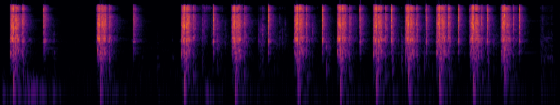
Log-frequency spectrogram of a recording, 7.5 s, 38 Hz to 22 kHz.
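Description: A Colt M4 CQB R airsoft gun fires about fifteen sharp, loud shots up close. They come in uneven single shots and quick clusters, with brief pauses between groups and no talking.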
